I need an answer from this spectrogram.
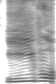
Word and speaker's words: evil: wich UN evil Which evil 할 때 2는 굉장히 긴 장음이 여러분 영어는 스펠링 봐서는 얘를 그냥 이인지 evil인지 알 수가 없거든요 그래서 그냥 단어별로 그냥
